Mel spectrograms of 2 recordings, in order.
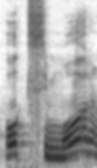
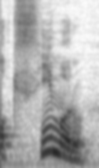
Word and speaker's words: oxímoro: também chamado de eh oximoro né ou oxímoro com acento aí na antepenúltima sílaba por ser uma proparoxítona nesse caso proparoxítona quando a an última sílaba é a mais forte Então eu tenho aí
